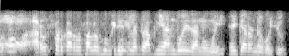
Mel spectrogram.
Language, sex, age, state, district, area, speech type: Assamese, male, 45-60, Assam, Goalpara, urban, conversation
